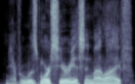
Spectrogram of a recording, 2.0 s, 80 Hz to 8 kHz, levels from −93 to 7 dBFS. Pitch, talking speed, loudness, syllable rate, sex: 140 Hz, 205 wpm, -16 LUFS, 4.8 syllables/s, male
